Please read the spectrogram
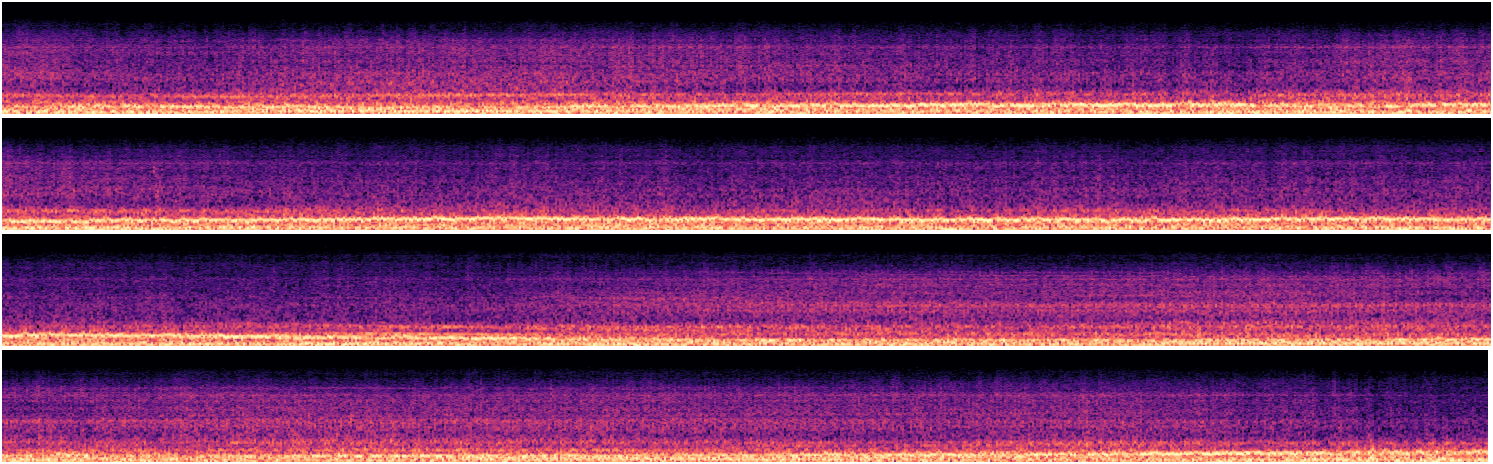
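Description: Honda parallel-twin motorcycle engine running on the road, its pitch climbing over the first several seconds, holding, dropping about two-thirds of the way through, then climbing again near the end, over a steady low rushing noise.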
